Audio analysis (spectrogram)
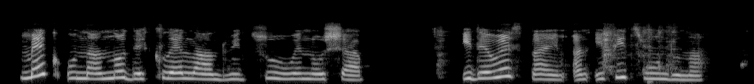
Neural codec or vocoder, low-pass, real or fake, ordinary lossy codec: none; 7.2 kHz; real; Opus, 32 kbps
